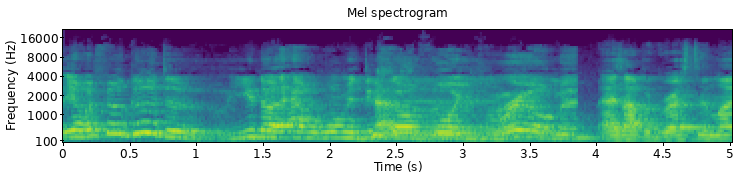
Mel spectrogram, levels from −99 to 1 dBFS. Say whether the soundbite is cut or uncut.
cut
